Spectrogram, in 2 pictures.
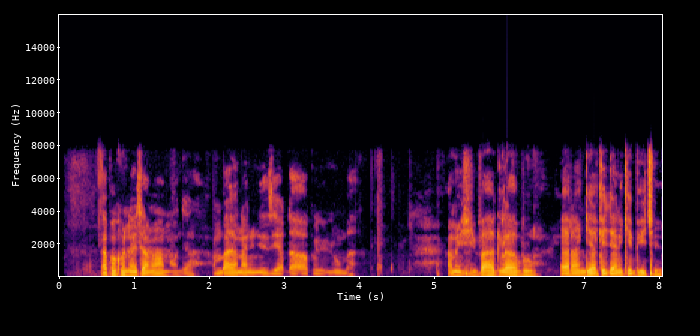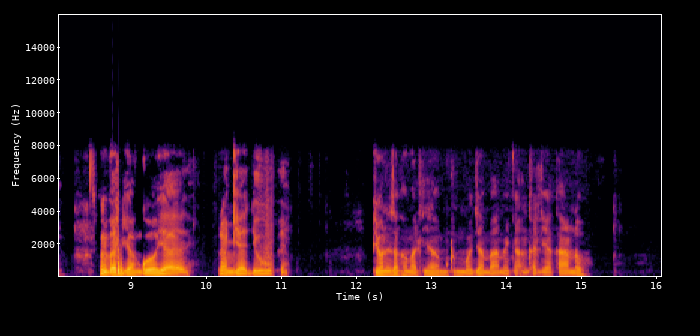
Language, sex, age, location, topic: Swahili, male, 18-24, Nakuru, health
